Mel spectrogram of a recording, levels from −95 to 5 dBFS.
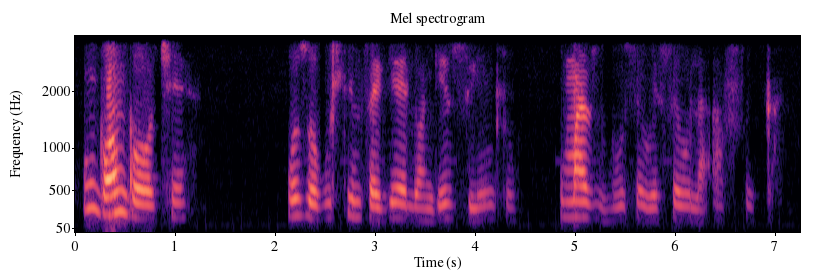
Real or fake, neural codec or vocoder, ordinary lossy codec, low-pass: real; none; AAC, 32 kbps; 3.6 kHz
